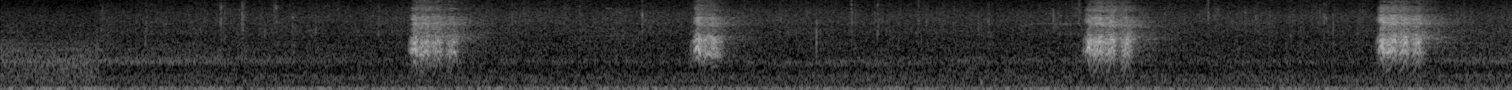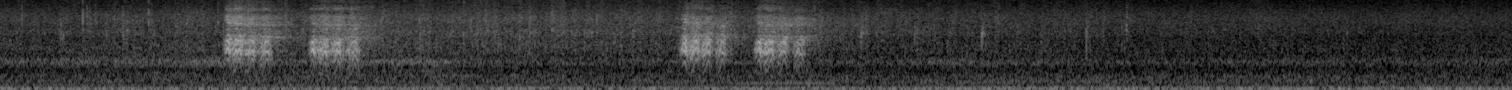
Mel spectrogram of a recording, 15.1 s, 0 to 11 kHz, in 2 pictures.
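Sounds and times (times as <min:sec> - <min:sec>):
Eurasian magpie (Pica pica) giving harsh rasping calls: 0:02.0 - 0:02.4, 0:03.4 - 0:03.7, 0:05.4 - 0:05.8, 0:06.9 - 0:07.2, 0:08.7 - 0:09.4, 0:11.0 - 0:11.7.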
